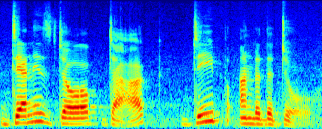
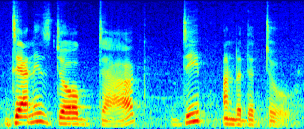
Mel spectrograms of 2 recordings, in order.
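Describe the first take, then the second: Both takes have the same delivery.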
